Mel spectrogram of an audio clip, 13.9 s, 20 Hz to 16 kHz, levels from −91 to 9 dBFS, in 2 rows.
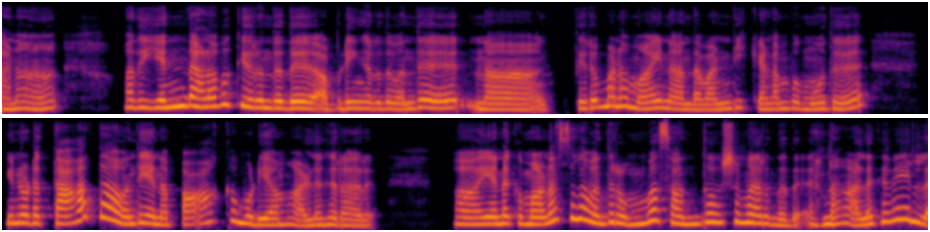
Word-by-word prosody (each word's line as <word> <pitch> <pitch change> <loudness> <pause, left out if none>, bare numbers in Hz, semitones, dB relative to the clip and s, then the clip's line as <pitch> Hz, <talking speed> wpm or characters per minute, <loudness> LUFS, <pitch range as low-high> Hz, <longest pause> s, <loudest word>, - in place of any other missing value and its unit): ஆனா, 190 +3 -2 0.8
அது 245 - -1 0.2
எந்த 280 +5 +5
அளவுக்கு 315 +3 +1
இருந்தது 225 -2 +4 0.2
அப்டிங்கிறது 205 +1 -2
வந்து 210 +6 0 0.4
நான் 180 -1 -2 0.3
திருமணமாய் 240 -1 0
நான் 190 -4 -2
அந்த 175 - -3
வண்டி 200 +7 -4
கெளம்பும்போது 195 +1 -3 0.7
என்னோட 260 0 +2 0.2
தாத்தா 410 - +2
வந்து 235 +4 +1
என்ன 215 -2 0 0.2
பாக்க 270 +9 -4
முடியாம 205 -2 0
அழுகுறாரு. 190 -2 -2 0.7
ஆ - - -1 0.2
எனக்கு 240 +1 +1
மனசுல 375 - +2
வந்து 255 +2 +1
ரொம்ப 225 +6 +1 0.2
சந்தோஷமா 275 +5 +2
இருந்தது. 195 -6 -3 0.2
நான் 245 +3 -2
அழுகவே 245 - +1
இல்ல. 255 -8 +2
225 Hz, 130 wpm, -19 LUFS, 200-265 Hz, 0.8 s, எந்த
